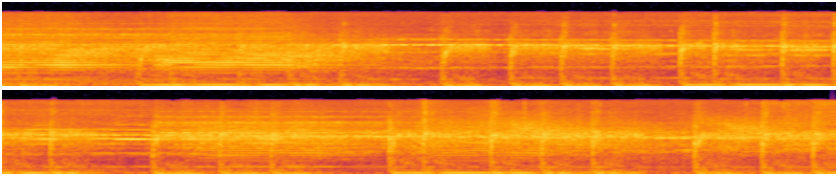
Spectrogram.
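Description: Jungle drum and bass DJ mix with a heavy sub-bass line and fast breakbeat drums.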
